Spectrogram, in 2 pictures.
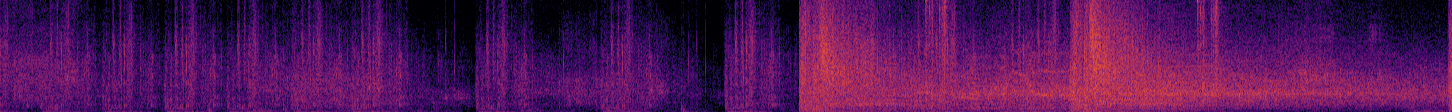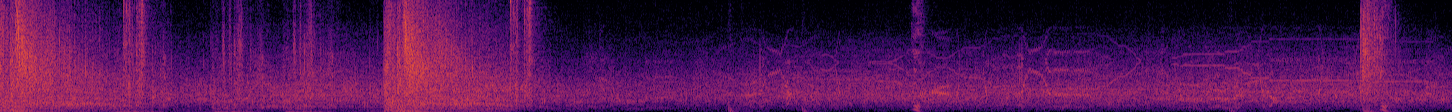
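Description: Shotgun blasts in a video game, a rapid volley of loud booming shots with a few heavier bursts, then a quieter spell of scattered sharp reports and faint clatter, no voices.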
